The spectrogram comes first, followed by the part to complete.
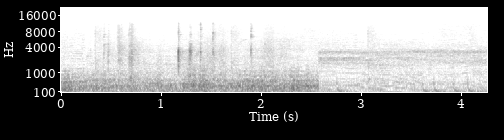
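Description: Freshly lit gas torch flame hissing with some crackle. About two-thirds of the way in, steady background music takes over.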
